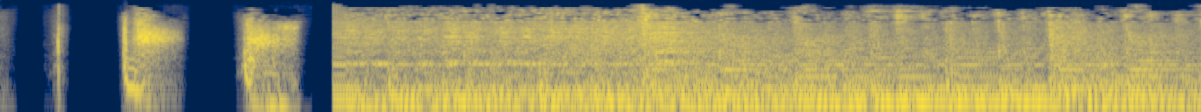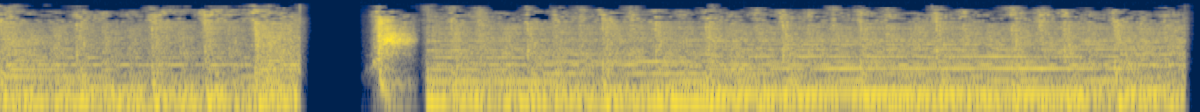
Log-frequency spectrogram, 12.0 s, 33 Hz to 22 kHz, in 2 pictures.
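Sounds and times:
background music: 1.7 - 7.5, 8.2 - 12.0.

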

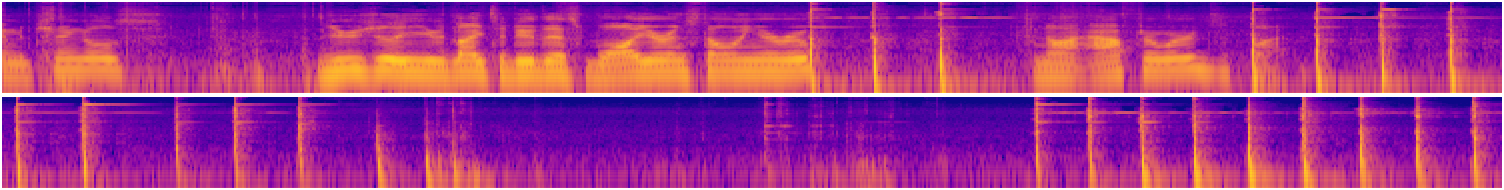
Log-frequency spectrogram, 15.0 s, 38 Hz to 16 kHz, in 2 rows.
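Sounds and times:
hammer tapping metal pry bar: 4.0 - 5.0, 6.2 - 9.8, 12.6 - 15.0.

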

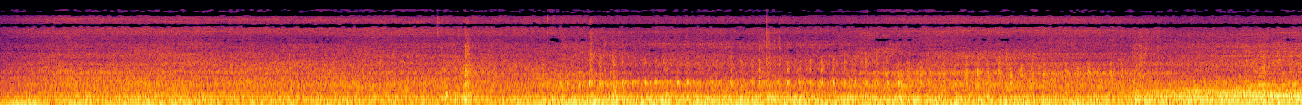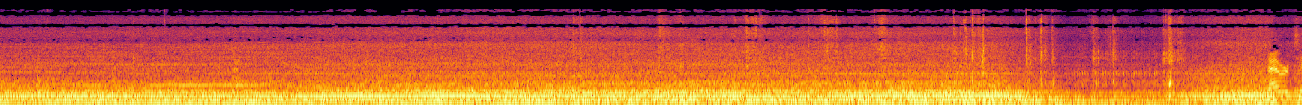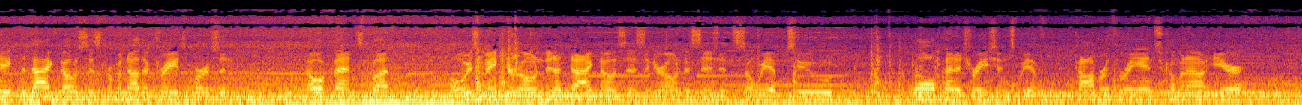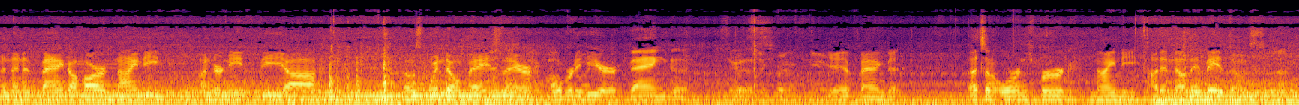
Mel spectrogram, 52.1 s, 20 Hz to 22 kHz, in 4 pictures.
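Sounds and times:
diesel engine running: 0.0 - 52.0
hydraulic whine: 0.0 - 52.0.

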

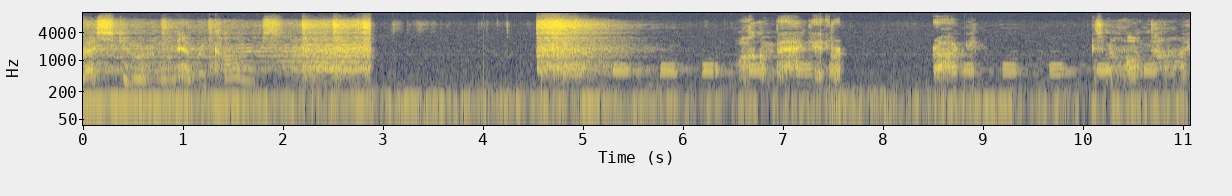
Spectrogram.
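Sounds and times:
loud burst of noise: 4.6 - 5.4
dialogue through speaker: 10.0 - 11.0.

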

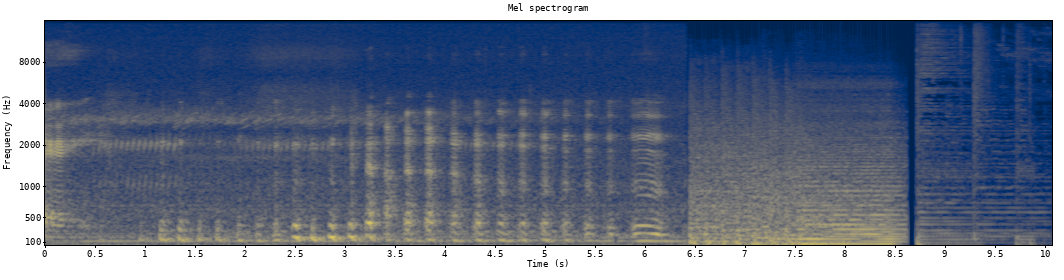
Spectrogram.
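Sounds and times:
man laughing: 1.0 - 6.4.

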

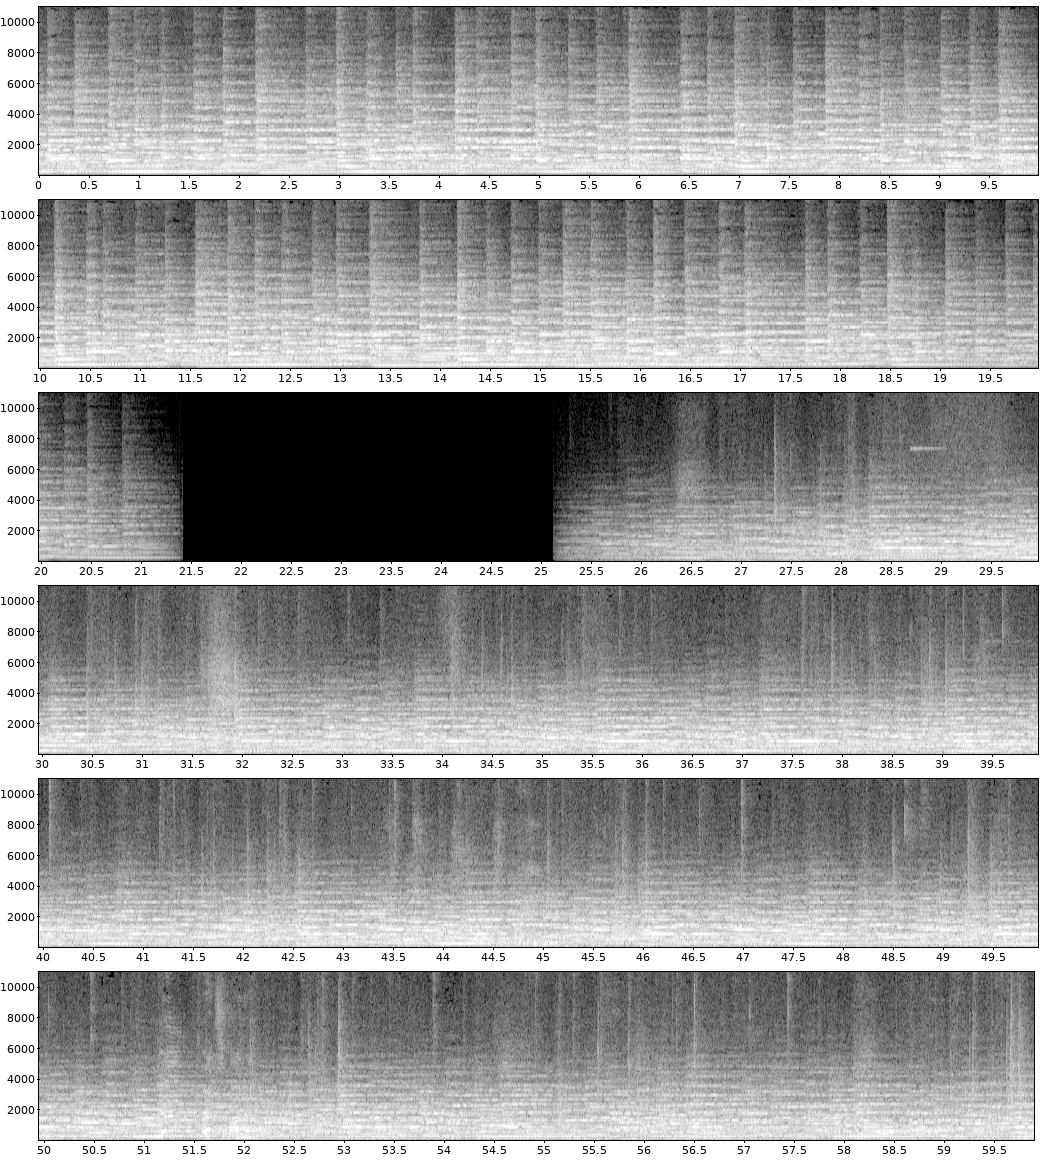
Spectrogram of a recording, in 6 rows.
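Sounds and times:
church bells change ringing: 0.0 - 21.4, 25.2 - 59.9.

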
